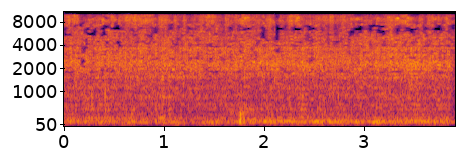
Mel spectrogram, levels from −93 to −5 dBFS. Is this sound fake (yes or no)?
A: yes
